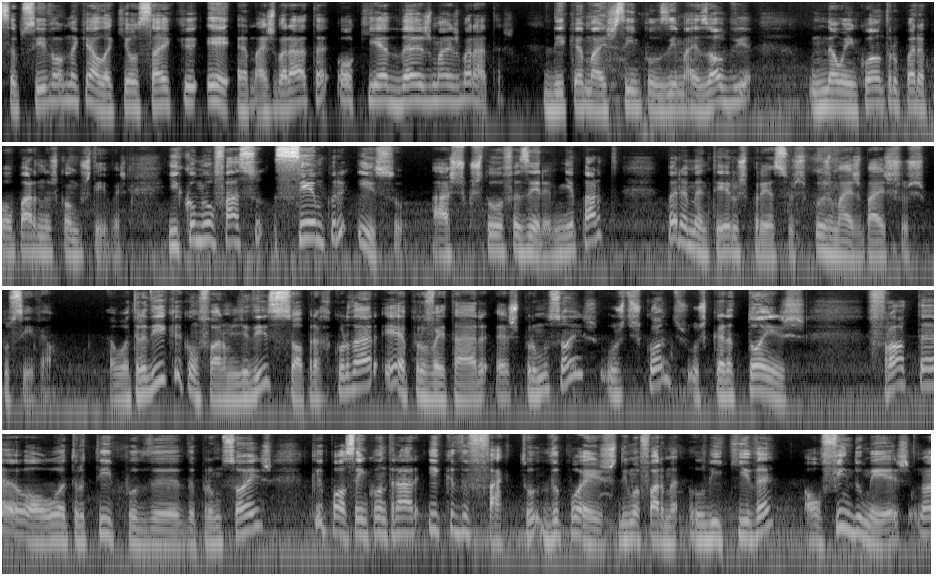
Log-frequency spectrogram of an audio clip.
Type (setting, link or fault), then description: setting, inside a vehicle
